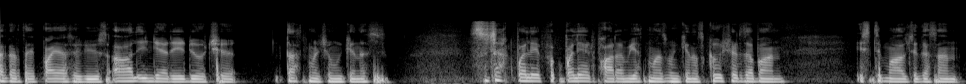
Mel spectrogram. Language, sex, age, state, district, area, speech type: Kashmiri, male, 60+, Jammu and Kashmir, Ganderbal, urban, spontaneous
